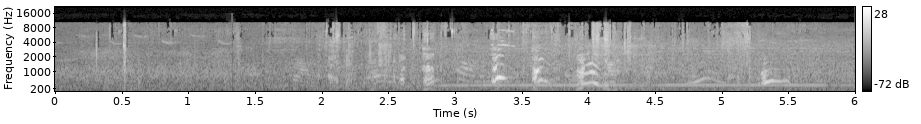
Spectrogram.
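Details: Gary, a shelter dog at The Mayhew Animal Home awaiting adoption, gives a few short, sharp yelping barks in quick succession midway through, over a steady low electrical hum with faint human voices in the background.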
